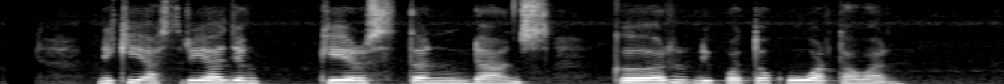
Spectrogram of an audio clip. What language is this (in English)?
Sundanese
